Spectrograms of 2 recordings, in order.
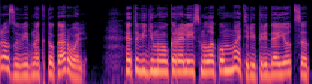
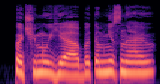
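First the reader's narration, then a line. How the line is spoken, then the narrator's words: Calm but furious. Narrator (Russian): Георг по-прежнему говорил спокойно, но все равно было понятно, он в бешенстве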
